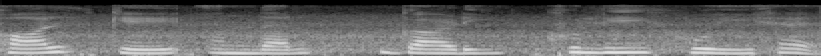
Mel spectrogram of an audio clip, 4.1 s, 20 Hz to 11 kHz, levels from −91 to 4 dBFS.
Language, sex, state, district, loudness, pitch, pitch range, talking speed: Hindi, female, Madhya Pradesh, Dhar, -15 LUFS, 230 Hz, 215-255 Hz, 100 wpm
